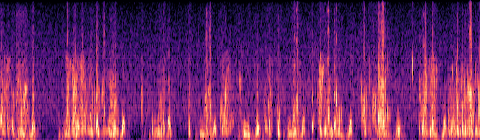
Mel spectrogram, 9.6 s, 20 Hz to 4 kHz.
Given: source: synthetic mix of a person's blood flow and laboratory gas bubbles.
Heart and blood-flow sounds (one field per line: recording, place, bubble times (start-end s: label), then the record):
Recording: Doppler ultrasound of blood flow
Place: precordium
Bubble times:
0.00-0.61 s: bubbles
1.30-2.38 s: bubbles
2.81-2.88 s: bubbles
3.00-3.08 s: bubbles
3.15-3.32 s: bubbles
3.75-3.83 s: bubbles
4.07-4.26 s: bubbles
4.39-4.68 s: bubbles
4.77-4.87 s: bubbles
5.27-5.46 s: bubbles
5.52-5.64 s: bubbles
5.83-6.02 s: bubbles
6.22-6.31 s: bubbles
6.34-6.89 s: bubbles
7.19-7.82 s: bubbles
8.21-8.29 s: bubbles
8.35-8.76 s: bubbles
8.94-9.62 s: bubbles
From the record:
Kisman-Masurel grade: 243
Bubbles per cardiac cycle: several, 3 to 8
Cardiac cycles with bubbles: 100%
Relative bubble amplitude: loud (0.450 to 0.775)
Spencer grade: 3 (all of the cardiac periods contain showers or single bubble signals, but not dominating or overriding the cardiac motion signals)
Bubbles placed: only in the low amplitude regions of the cardiac cycle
